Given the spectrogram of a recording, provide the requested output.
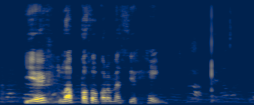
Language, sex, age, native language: Icelandic, male, 20-29, Icelandic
